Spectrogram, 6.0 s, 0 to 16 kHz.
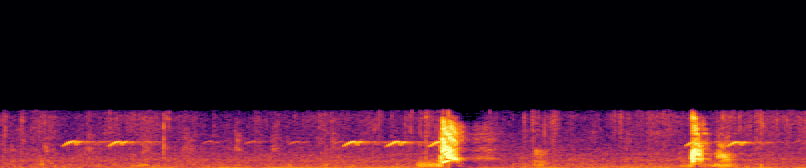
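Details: Rescue puppies of the J litter, March 2017: two sharp, loud barks about two seconds apart over a quiet background, with faint, short, high chirping notes repeating throughout.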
